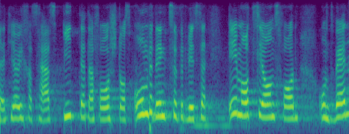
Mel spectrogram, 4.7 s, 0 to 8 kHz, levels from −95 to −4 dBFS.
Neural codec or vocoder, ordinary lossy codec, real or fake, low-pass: codec, 44.1 kHz, 7.8 kbps, Pupu-Codec; Opus, 32 kbps; fake; 7.2 kHz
